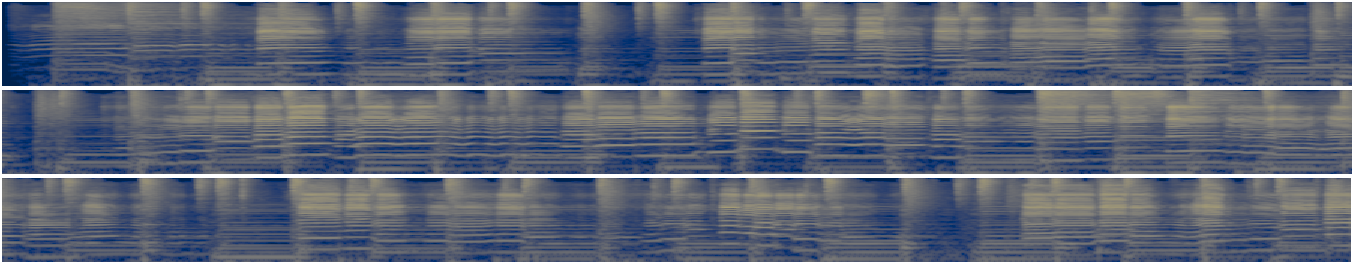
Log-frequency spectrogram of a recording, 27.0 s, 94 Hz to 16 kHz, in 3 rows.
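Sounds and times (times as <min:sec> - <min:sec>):
saxophone jazz: 0:00.0 - 0:26.9.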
